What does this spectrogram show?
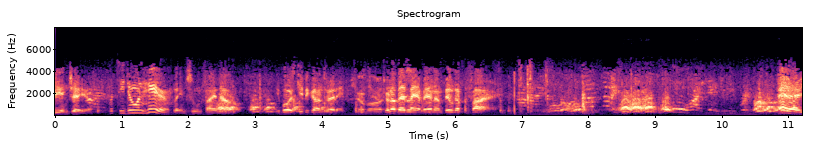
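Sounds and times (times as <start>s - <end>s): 
speech: 0.0s - 9.1s, 10.4s - 11.2s
dog barking: 2.4s - 4.2s, 7.6s - 9.6s, 10.5s - 11.2s.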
